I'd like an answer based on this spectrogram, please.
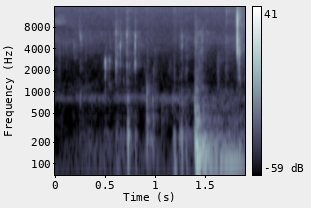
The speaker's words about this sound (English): it's the morning, so I'm going to take a little sip of coffee here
